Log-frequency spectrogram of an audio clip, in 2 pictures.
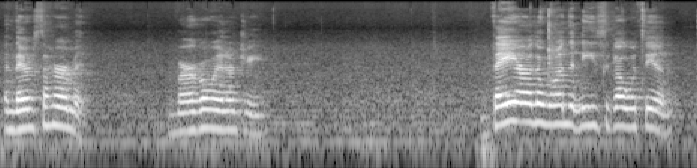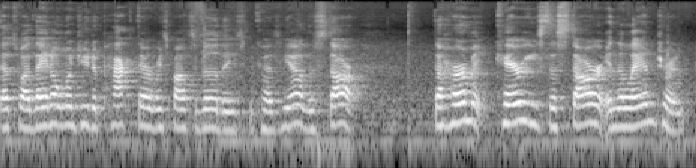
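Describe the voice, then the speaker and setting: This tarot reader's mid-range voice stays steady at a normal speed, broken by long pauses. She delivers a casual, improvised reading straight to the viewer, chatty and exclamatory. Echo and faint background noise fill the room.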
